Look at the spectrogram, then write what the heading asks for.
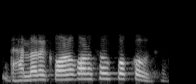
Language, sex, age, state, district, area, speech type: Odia, female, 60+, Odisha, Kandhamal, rural, conversation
